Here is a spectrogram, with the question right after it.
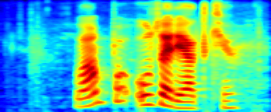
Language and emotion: Russian, neutral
